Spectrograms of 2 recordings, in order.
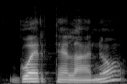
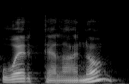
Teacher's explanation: utilisation systématique d'un son vélaire devant un diphtongue UE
